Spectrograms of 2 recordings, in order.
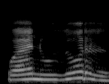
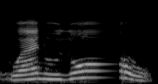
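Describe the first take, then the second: First: The r is pronounced light and thin. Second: The r is pronounced heavy and full. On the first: "bila dia baca dengan nipis tanpa ya" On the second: "Kalau tebal"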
